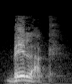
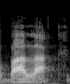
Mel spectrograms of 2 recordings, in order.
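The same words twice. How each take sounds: First: Balak with first syllable as "bay"; first pronunciation variant. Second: Balak with an open "ba" first syllable; second pronunciation variant. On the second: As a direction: say Balak as BAH-lak. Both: Shown as a demonstration. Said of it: "how you want to pronounce".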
